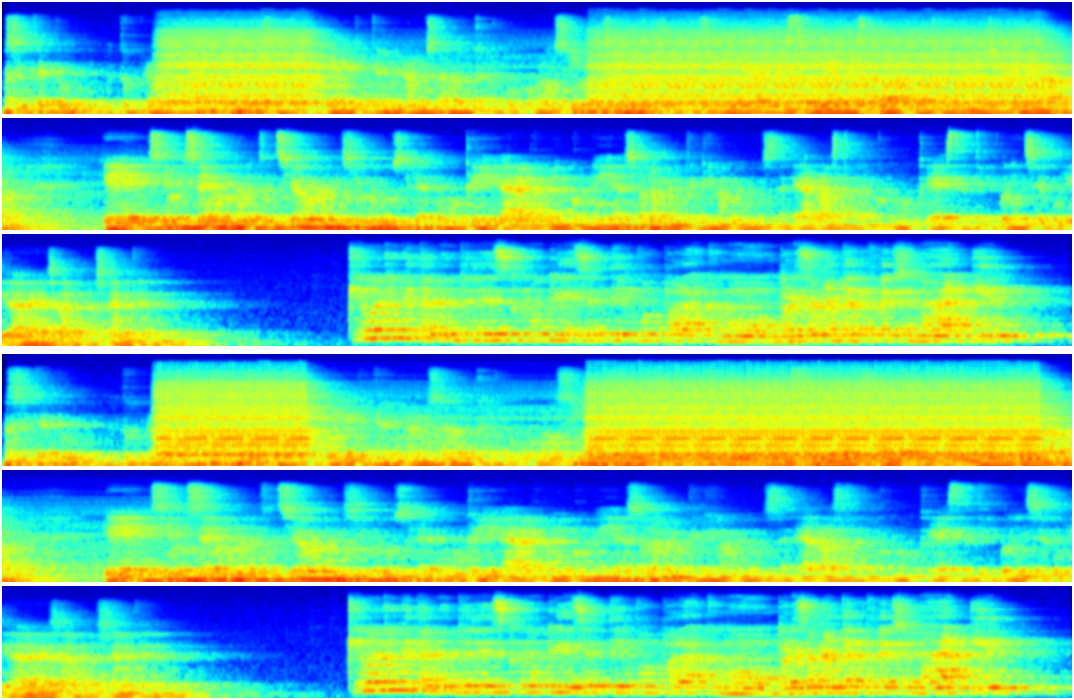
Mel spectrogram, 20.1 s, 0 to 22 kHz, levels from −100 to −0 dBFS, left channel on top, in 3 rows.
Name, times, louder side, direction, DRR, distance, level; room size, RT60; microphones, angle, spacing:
voice 1, 0.0-7.0 7.3-14.3, left 1 dB, 70° left, -4 dB, 0.5 m, -23 dB
sound 1, 0.9-7.8, right 4 dB, 50° right, 0.3 m, -22 dB
voice 2, 15.5-19.6, right 1 dB, 65° right, -7 dB, 1.2 m, -24 dB
3.2 x 2.3 x 2.9 m, 1.4 s
head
